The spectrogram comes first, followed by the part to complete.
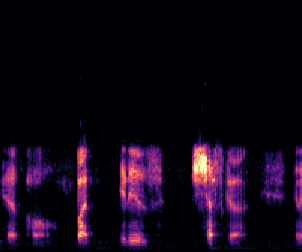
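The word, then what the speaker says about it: Scieszka: all but it is Cheska and it pretty much rhymes with fresca so now I always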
